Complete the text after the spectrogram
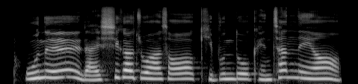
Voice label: joy

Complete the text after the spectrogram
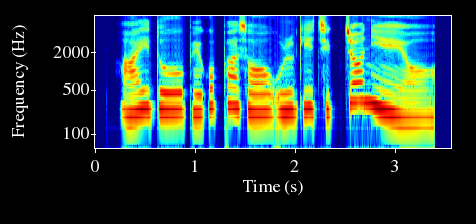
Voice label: sadness, monologue

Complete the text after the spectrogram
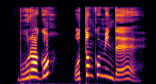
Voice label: fluster

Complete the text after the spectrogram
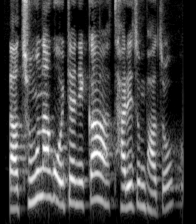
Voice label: neutral, monologue

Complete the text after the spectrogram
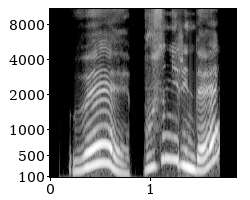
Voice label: fluster, monologue

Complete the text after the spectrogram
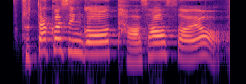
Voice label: neutral, monologue

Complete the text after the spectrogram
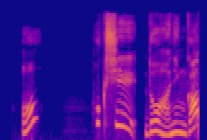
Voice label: surprise, monologue

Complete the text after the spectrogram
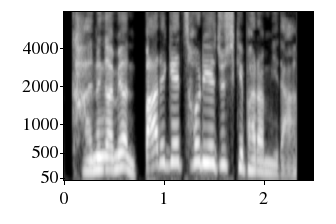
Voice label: anger

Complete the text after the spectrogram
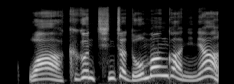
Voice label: anger; monologue

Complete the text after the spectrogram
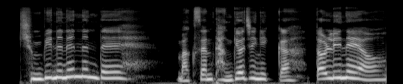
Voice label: shy; monologue

